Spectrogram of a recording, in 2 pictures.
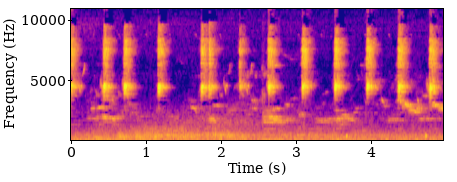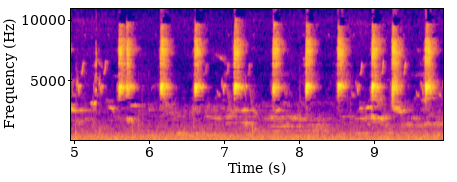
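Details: Indian palm squirrel giving a long series of shrill, clipped chip notes, around twenty-two in ten seconds, slightly uneven in spacing, with faint trailing squeaks and a soft hiss behind.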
